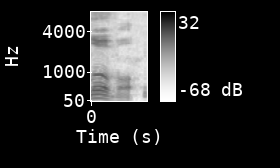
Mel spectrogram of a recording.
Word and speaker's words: Louisville: And like, you pronounced it correctly. – Yes. – Louisville. – Yes. – Because I had a friend of mine who was from there that was like, it's not Louisville.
